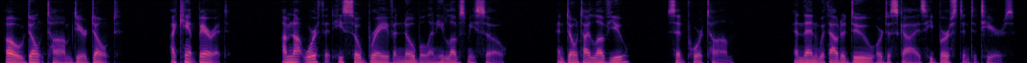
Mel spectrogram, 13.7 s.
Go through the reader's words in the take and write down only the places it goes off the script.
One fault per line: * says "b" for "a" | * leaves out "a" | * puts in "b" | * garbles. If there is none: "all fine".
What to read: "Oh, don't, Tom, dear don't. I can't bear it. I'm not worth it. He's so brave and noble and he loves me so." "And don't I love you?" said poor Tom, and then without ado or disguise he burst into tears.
all fine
